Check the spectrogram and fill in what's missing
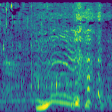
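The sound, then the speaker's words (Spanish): Local Yera sparkling wine pours steadily from a bottle into a glass, the gurgling tone rising as it fills, with a fizzy hiss over it, fairly quiet for under two seconds. “Camarero, una botella de espumoso de la tierra.”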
